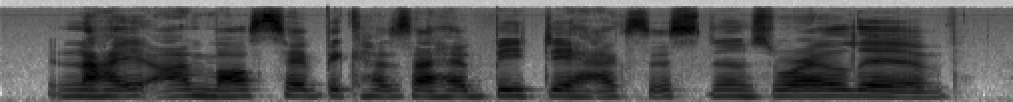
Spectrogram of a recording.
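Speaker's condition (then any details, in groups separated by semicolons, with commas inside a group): Damaged diaphragm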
